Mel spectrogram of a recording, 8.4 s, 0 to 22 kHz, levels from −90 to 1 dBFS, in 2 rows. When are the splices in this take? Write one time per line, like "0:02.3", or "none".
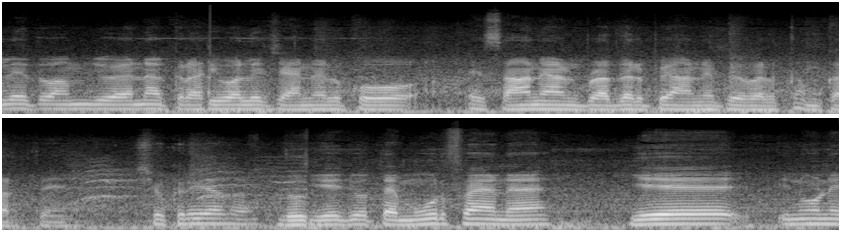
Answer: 0:01.0
0:05.7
